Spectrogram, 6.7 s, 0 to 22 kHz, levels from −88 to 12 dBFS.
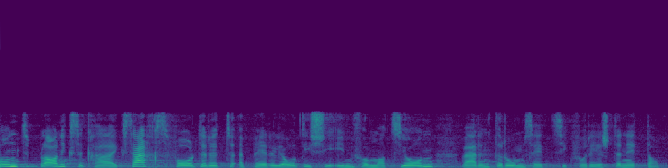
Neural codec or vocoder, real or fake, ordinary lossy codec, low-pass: none; real; none; 7.2 kHz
